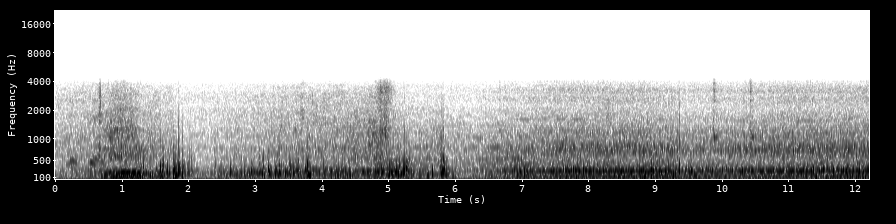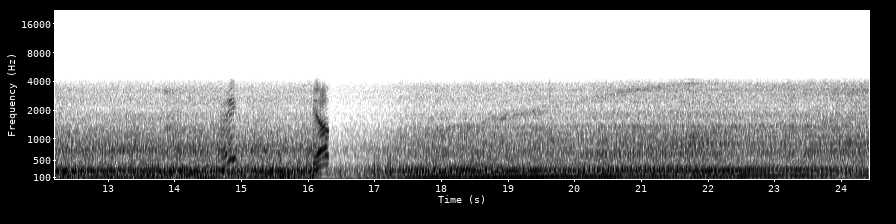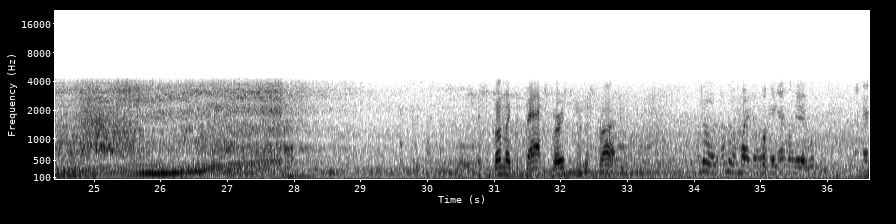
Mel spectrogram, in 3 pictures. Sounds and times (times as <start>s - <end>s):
Car: 0.0s - 36.6s
Engine: 0.0s - 36.6s.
